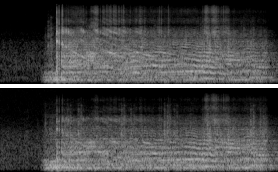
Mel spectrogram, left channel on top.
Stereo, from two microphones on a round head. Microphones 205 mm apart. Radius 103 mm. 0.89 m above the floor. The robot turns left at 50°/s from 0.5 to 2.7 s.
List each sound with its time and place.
0.6 s a zipper: 100° left, 1.8 m; by 2.7 s 5° right, 1.8 m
